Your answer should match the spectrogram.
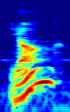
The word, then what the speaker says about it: Jung: now is pronounced John Young I say it like young like old and young um recently had thumb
